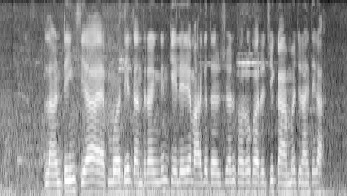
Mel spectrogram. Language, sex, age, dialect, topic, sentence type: Marathi, male, 18-24, Varhadi, agriculture, question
